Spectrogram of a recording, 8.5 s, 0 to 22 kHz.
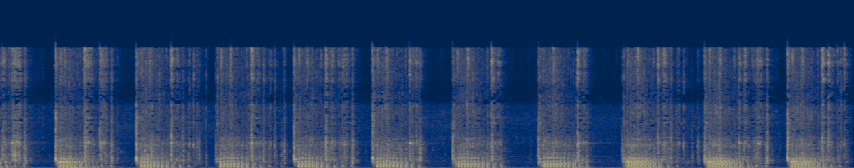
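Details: McCulloch Pro Mac 1010 chainsaw that had been smoking badly, first start after parts replaced, both carb screws one turn out: surges in rough bursts about every 0.8 s, dropping out between; rich running and flooding, fuel at exhaust, spark plug dry.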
